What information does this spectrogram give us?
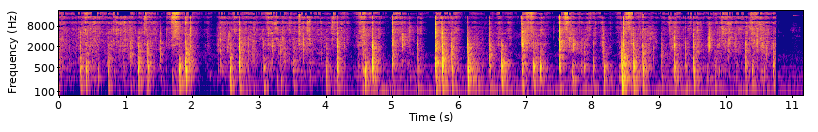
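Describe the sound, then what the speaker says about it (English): Knife working bread flour and salt together in a bowl, a steady run of soft scraping taps and clicks repeating at an uneven hand-worked rhythm, close and fairly quiet with no talking. "you want to properly bind this together with your knife"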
